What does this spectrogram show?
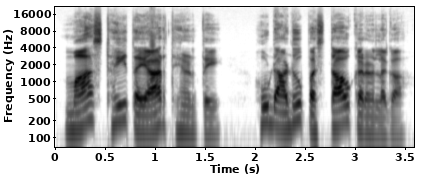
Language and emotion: Sindhi, neutral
